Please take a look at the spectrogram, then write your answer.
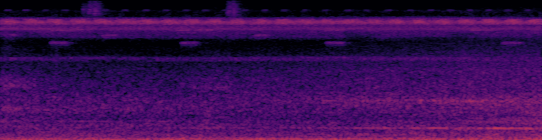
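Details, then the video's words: On a warm, humid night, a Carolina ground cricket in ground cover around a tree stump gives a steady, high, buzzy trill over a low background rumble. "I'm hearing another Carolina ground cricket. It sounds like it's in that ground cover right there around the tree stump."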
